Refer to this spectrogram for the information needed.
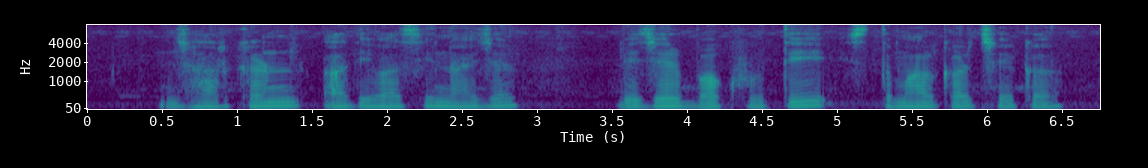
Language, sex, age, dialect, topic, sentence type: Magahi, male, 25-30, Northeastern/Surjapuri, agriculture, statement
